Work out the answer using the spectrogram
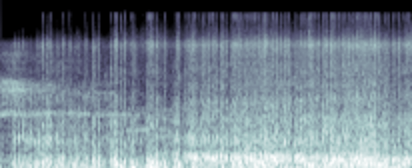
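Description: Fireworks finale barrage: many shells and ground mines going off in quick succession, the reports merging into a continuous loud rumble with rapid crackling. It grows louder about halfway through.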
